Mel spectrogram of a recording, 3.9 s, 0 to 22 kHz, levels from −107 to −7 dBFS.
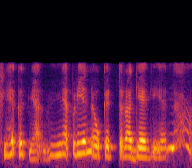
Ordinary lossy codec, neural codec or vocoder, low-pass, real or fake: MP3, 48 kbps; codec, 24 kHz, 0.9 kbps, WavTokenizer, small release; 5.4 kHz; fake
